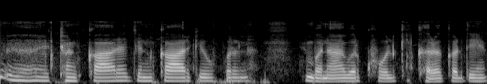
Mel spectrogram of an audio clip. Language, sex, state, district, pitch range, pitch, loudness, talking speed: Chhattisgarhi, male, Chhattisgarh, Kabirdham, 150-170 Hz, 160 Hz, -20 LUFS, 220 wpm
